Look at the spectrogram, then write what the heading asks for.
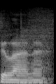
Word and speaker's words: Sri Lanna: right way to pronounce silana National Park is with a silent r in the middle so it is pronounced silane National Park this is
